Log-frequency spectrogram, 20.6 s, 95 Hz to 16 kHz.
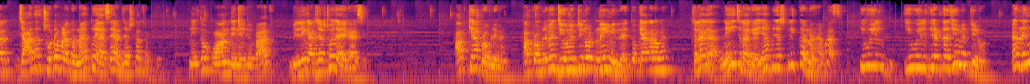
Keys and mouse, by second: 0.6-1.9 shift+drag, 5.5 middle click, 7.5 click, 9.6 middle click, 10.4 click, 13.3-13.9 drag, 15.5 click, 16.7-17.3 ctrl+middle drag, 19.3-19.9 click, 20.5-20.6 middle drag.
